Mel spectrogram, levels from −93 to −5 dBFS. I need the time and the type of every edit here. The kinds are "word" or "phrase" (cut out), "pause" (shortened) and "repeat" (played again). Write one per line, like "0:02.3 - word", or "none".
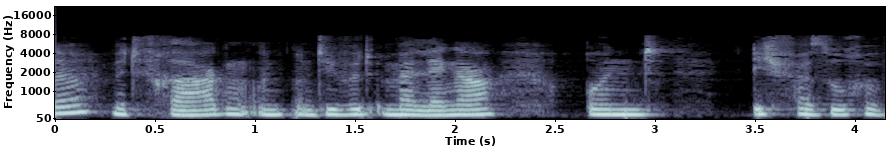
0:01.2 - word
